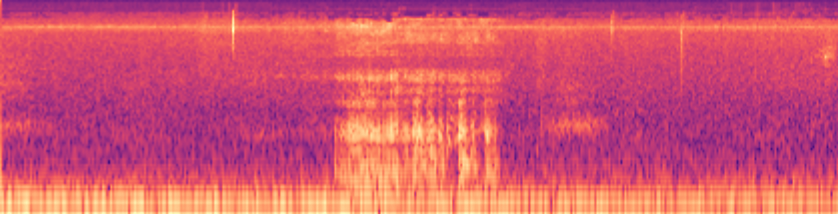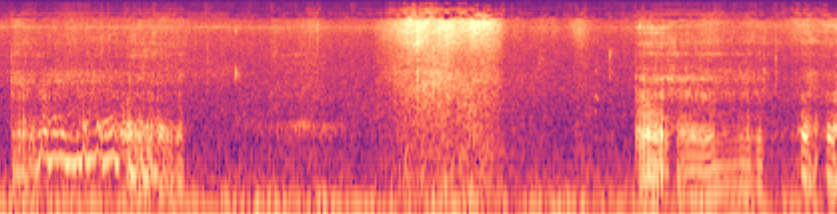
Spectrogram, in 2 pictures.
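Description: A Boston Terrier snores loudly in long, rough, rumbling bursts a few seconds apart.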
